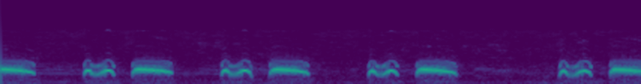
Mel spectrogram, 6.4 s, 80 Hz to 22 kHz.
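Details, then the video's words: Calling duel between a decoy spotted dove and a wild one: a steady run of five coo phrases, each a short double-hump note then a drawn-out rich coo, repeated roughly every 1.4 seconds. "Pikat dan Terkukur Liar Adu Suara"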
